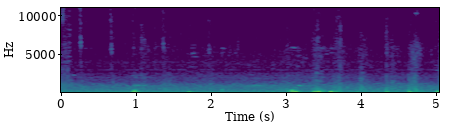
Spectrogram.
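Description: Footsteps tap lightly on a hard floor.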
